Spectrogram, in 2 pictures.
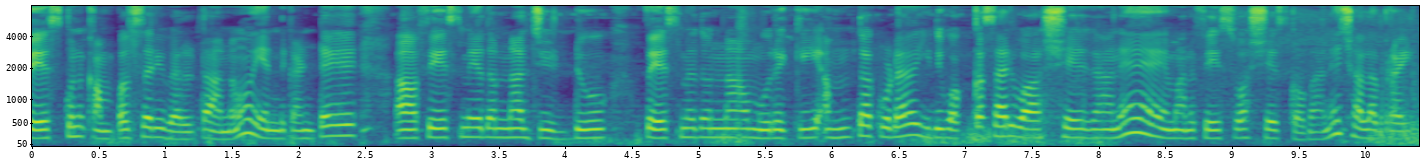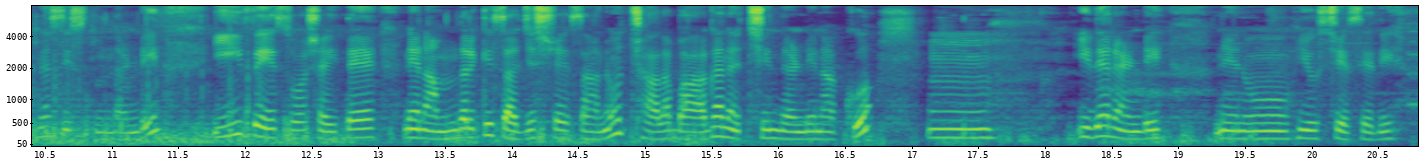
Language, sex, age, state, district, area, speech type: Telugu, female, 18-30, Andhra Pradesh, Guntur, urban, spontaneous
